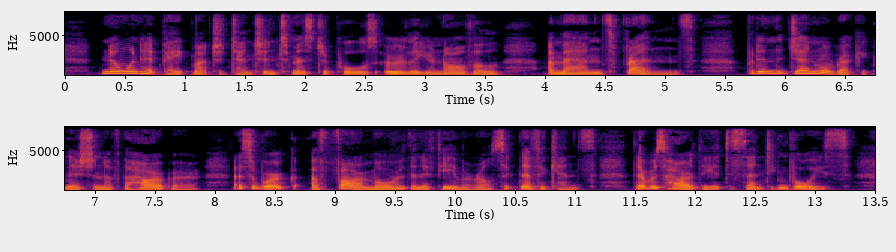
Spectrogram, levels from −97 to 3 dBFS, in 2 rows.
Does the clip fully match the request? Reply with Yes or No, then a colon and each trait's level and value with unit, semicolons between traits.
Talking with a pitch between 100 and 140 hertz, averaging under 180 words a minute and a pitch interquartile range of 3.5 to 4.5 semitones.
Yes: low, 135 Hz; average, 165 wpm; average, 4.1 semitones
